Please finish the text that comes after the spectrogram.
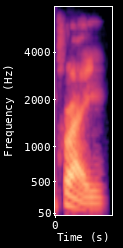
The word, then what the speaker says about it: Prey: so it rhymes with hay. I just may. We're going to pay because we're going to review Prey.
